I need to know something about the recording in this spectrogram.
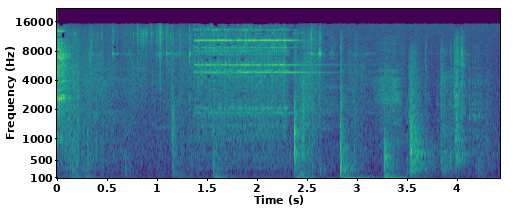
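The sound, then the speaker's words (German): A telephone rings during breakfast with a steady electronic trill for about a second and a half, amid some clunks and handling thumps before and after. “Da klingelte das Telefon.”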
